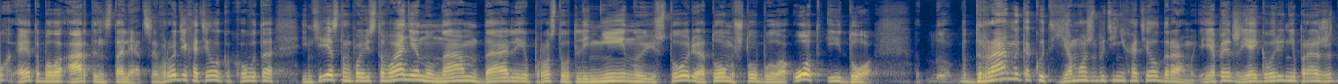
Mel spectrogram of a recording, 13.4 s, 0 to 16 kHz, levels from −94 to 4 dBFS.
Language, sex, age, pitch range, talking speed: Russian, male, 20-39, 120-160 Hz, 175 wpm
